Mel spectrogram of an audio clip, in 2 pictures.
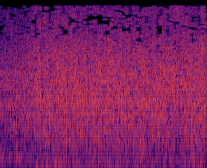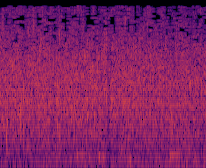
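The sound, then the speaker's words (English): A morning audience gives a speaker a warm welcome with sustained applause, a thick, steady clatter of many hands clapping at a constant level from start to finish. “Let's give him a warm welcome.”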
